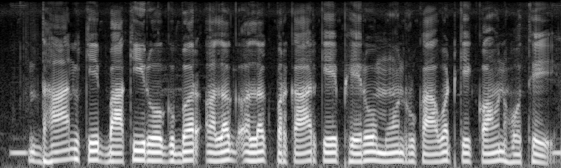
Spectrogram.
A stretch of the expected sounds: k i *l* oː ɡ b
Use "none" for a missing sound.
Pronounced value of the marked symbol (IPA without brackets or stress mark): ɾ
